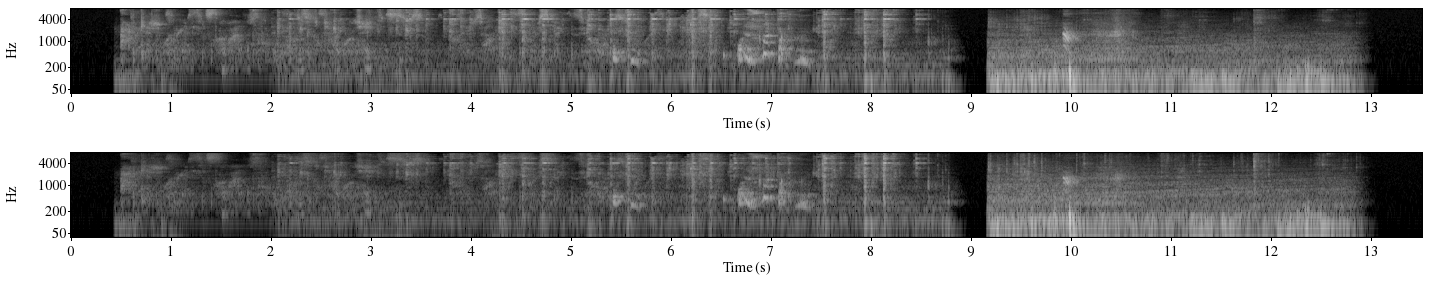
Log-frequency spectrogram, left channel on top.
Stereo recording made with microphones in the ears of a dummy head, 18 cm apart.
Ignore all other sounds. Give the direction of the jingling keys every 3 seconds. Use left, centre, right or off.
left, left, centre, right, right.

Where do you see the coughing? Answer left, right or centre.
left.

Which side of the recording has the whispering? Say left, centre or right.
left.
